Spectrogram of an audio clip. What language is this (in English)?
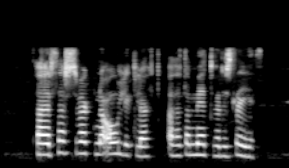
Icelandic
